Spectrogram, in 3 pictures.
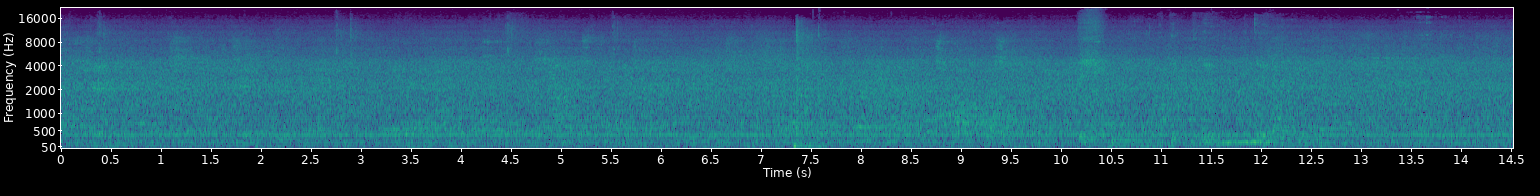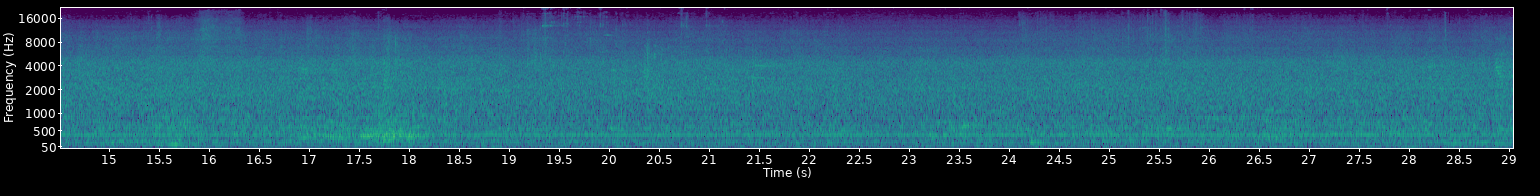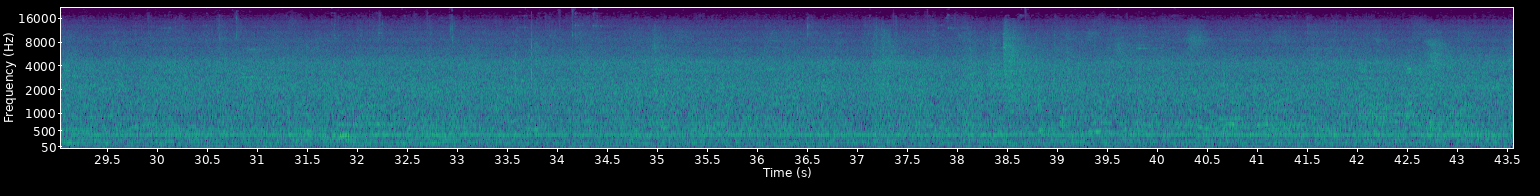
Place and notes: neoscenes: Auckland Intl Airport main terminal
